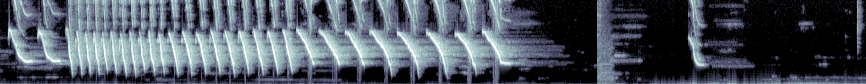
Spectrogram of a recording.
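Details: Canary song with tight, rapid-fire delivery, meant to get silent canaries singing: a few whistles, then a long fast series of bright, down-slurred notes that slows toward the end. After a pause come one more note and low background rumbling.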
